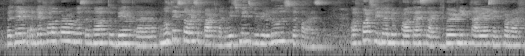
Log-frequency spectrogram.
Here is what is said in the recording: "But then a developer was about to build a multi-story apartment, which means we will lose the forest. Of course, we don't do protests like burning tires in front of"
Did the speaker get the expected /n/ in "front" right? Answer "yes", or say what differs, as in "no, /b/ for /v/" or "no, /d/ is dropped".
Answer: no, /n/ is dropped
